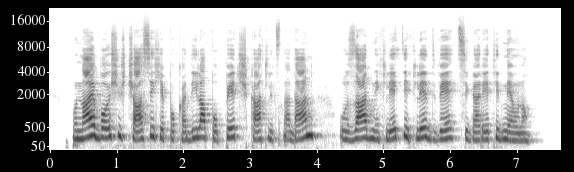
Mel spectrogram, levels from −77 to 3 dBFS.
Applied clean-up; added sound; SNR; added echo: neural mask model Resemble Enhance denoiser.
